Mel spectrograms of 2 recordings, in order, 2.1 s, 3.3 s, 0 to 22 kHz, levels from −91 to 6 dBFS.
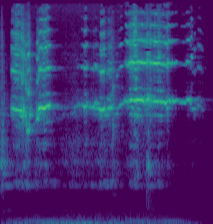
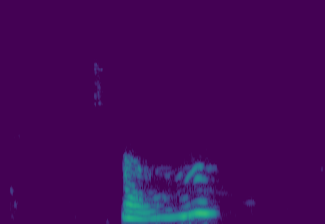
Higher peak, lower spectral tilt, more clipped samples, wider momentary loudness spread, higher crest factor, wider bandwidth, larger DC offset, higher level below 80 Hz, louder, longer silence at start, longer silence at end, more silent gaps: first, -10 dBFS vs -22 dBFS; second, 8 dB/octave vs -13.5 dB/octave; neither; first, 14 LU vs 8 LU; about the same, 16 dB vs 20 dB; first, over 20 kHz vs 6.4 kHz; neither; about the same, -72 dBFS vs -74 dBFS; first, -23 LUFS vs -38 LUFS; second, 0 s vs 1.25 s; second, 0.1 s vs 1.1 s; neither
